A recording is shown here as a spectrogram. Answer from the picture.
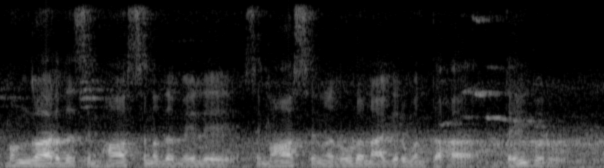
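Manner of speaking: low, soft, measured exhortation; quiet, weighty pastoral delivery; solemn preaching. Real, not acted. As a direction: bring it down to a hushed, reverent appeal.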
